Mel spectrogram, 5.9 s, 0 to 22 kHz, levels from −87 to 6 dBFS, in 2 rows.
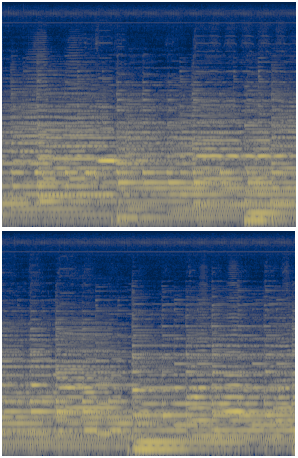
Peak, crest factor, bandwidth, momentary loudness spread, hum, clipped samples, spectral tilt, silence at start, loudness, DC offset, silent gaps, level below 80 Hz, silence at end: -4 dBFS; 14 dB; over 20 kHz; 3 LU; none; under 0.1%; -6 dB/octave; 0 s; -18 LUFS; under 0.1%; none; -38 dBFS; 0 s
